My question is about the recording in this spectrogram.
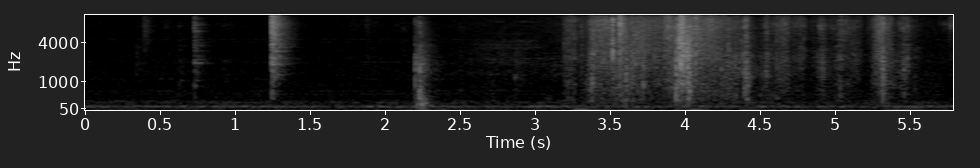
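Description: Trading cards and packs being handled on a table: a few light clicks and taps, a soft thump about two seconds in, and a brief rustle with a sharp click near the middle, over a steady low hum.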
